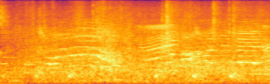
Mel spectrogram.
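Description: Several children's high voices shouting and calling out over one another.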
